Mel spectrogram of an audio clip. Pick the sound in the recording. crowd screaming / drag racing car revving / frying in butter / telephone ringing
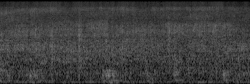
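frying in butter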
